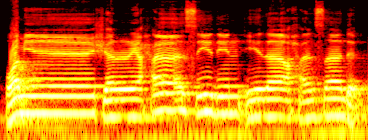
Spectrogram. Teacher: Nun sukun bertemu shin, ikhfa haqiqi, yang mana harus dibaca dengan samar. Kemudian ro-nya ini harus dibaca tipis.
